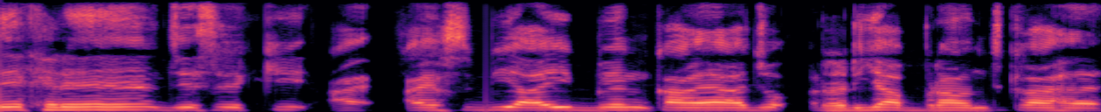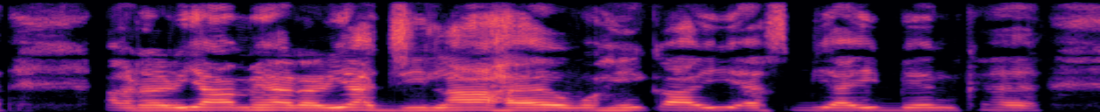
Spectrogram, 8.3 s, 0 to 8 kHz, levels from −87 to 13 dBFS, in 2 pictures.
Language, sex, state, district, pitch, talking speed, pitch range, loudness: Hindi, male, Bihar, Araria, 175 Hz, 165 wpm, 170-180 Hz, -14 LUFS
